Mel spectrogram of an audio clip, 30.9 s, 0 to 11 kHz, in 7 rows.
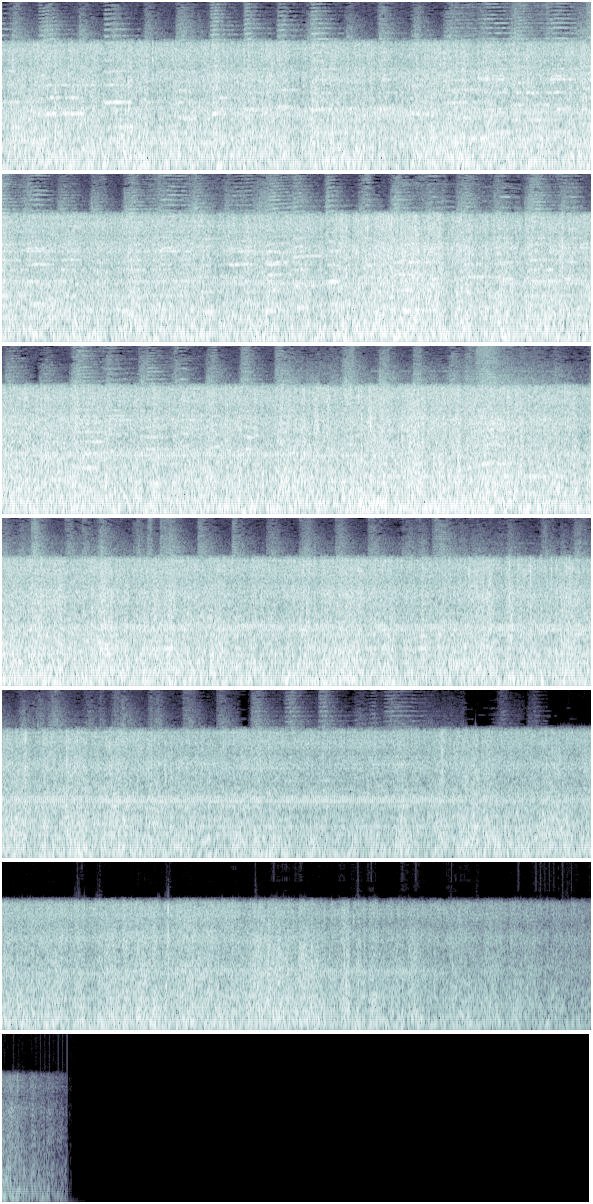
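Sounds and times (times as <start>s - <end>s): wind rushing over microphone: 0.0s - 27.0s.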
